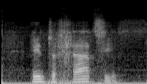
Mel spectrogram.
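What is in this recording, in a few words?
"integratie", Dutch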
